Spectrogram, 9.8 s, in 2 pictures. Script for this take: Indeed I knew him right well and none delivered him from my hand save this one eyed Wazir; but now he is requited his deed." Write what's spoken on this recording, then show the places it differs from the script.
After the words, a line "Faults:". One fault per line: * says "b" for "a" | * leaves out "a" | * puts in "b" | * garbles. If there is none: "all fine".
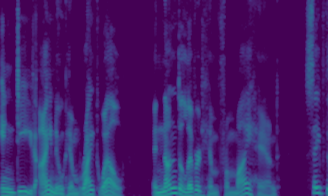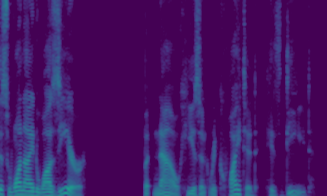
Indeed I knew him right well and none delivered him from my hand save this one eyed Wazir; but now he isn't requited his deed."
Faults:
* says "isn't" for "is"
